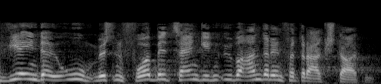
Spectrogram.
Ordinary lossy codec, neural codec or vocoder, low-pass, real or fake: none; none; 7.2 kHz; real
